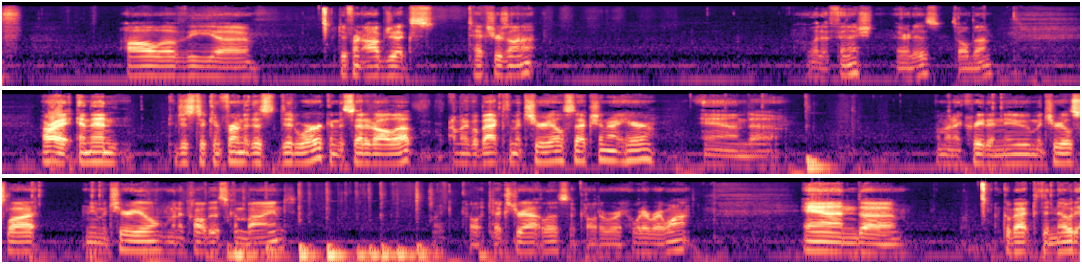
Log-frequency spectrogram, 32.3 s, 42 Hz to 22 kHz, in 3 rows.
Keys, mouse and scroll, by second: 15.7 click, 17.9 middle click, 18.7 a, 20.6 click, 21.8 click, 22.4 click, 31.9 click.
